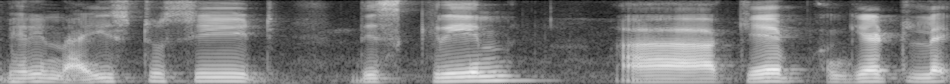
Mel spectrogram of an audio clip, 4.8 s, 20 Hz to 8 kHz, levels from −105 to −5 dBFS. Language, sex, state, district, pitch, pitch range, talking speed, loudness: English, male, Odisha, Malkangiri, 130 Hz, 120-140 Hz, 140 wpm, -19 LUFS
